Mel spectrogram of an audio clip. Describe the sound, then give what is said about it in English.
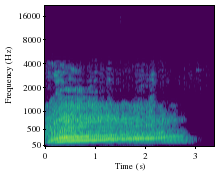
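A car engine runs with a loud, steady growl, then fades as the car drives off in a chase, ending abruptly after about three seconds. “I drive fast enough to keep out of range, but not fast enough to lose them.”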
